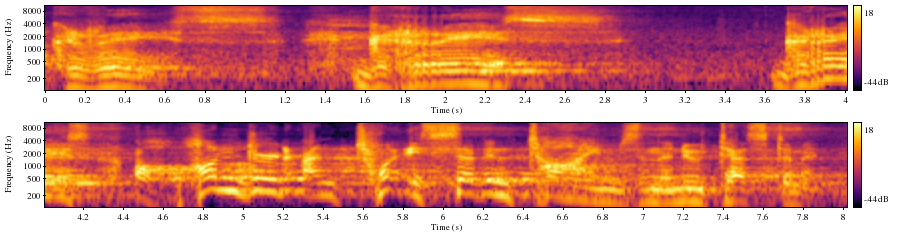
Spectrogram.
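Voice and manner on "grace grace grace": "grace" drawn out with a Scottish vowel; Scottish or Irish accent. Shown as a demonstration. Preacher relishing the word grace, Scottish or Irish accent. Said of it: "you can't say it except for in Scottish or Irish".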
